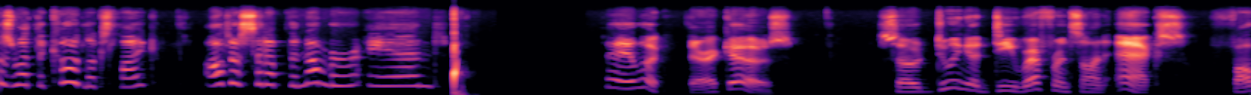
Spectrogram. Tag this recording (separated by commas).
Narration, Plop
